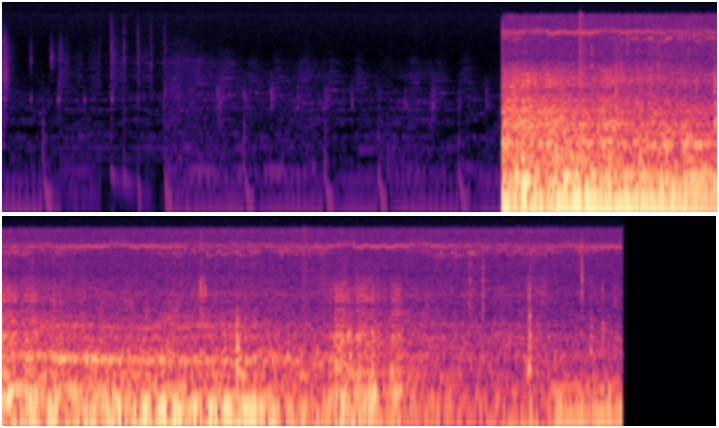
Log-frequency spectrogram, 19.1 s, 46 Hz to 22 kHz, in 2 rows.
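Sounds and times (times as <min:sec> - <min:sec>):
car road rumble from inside: 0:06.7 - 0:17.8.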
